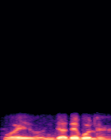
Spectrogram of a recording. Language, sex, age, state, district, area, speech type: Hindi, male, 18-30, Bihar, Begusarai, rural, conversation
